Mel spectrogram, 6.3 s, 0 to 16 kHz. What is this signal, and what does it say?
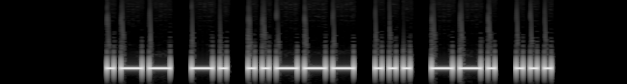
Morse code, heard as a keyed tone, about 17 wpm, 700 Hz. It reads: WN2SGS
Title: USA Call Signs - 6 Characters - Repeated 3x - 17wpm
